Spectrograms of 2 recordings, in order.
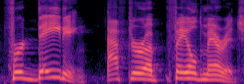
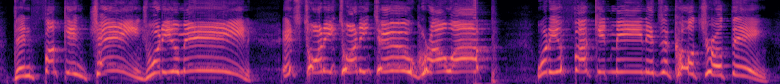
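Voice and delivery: furious rant. Retold or imitated. Telling the grown kids to change, outraged high shouting. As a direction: scream it at them in disbelief. Ranting at dad's date's kids.

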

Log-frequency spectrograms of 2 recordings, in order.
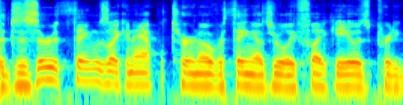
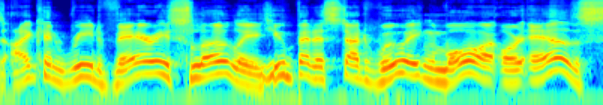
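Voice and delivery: narrator's threat; 6 semitones higher than usual. Retold or imitated. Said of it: "he just stops and he says".

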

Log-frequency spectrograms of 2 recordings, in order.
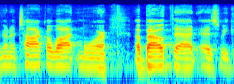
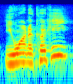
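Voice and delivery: higher-pitched question, lifted at the end; child echoing parent; 5 semitones higher, 4 dB louder than usual. Acted. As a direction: parrot the parent's offer. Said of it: "go up to the parent and say".

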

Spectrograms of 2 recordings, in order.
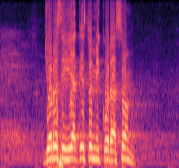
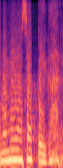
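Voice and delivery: teasing question. Shown as a demonstration. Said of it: "pregúntele al que está a su lado".

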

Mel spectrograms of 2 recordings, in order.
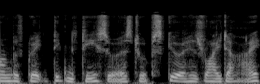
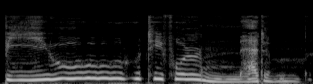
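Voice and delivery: high, very drawn-out gallantry; swooping, theatrical old suitor; respectful address; 8 semitones higher, 4 dB louder, much slower than usual. A narrator's reading. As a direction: stretch it into a lavish salute. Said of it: "addressed himself with respectful demeanour".

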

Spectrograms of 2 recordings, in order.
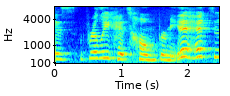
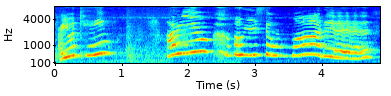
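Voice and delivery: pet talk; 8 semitones higher, slower than usual. Real, not acted. Talks to her dog Jazz.

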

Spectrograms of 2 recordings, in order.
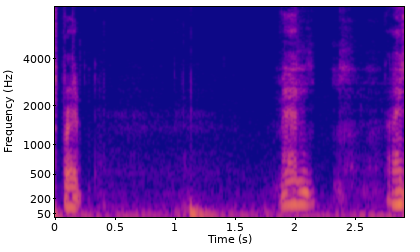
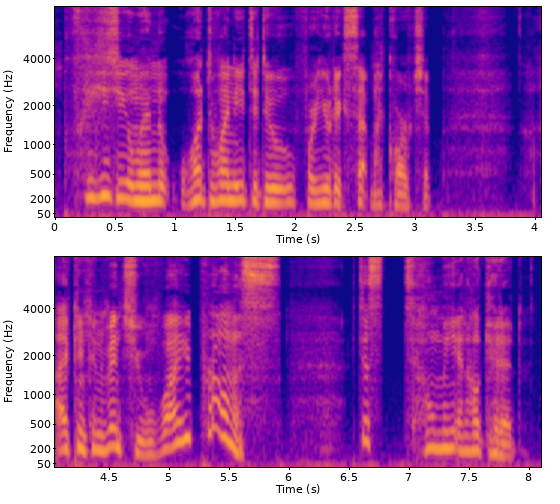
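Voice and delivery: desperate pleading; 3 semitones higher, 6 dB louder than usual. Acted. Desperate plea to frightened human.

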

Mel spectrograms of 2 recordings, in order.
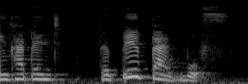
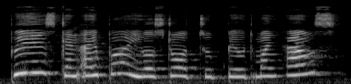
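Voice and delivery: higher, eager little pig voice; little pig asking; 6 semitones higher, 4 dB louder than usual. Acted. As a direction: ask sweetly as a small pig.

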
